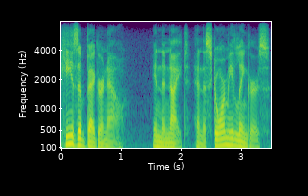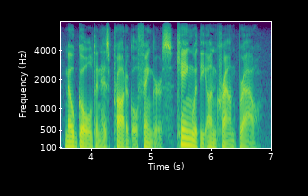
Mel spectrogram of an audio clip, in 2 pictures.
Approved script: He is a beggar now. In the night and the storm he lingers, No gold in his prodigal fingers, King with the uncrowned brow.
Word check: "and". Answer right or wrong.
right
